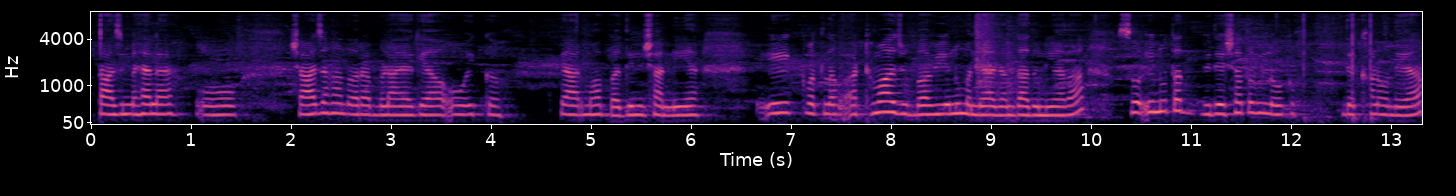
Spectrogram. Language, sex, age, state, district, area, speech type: Punjabi, female, 30-45, Punjab, Shaheed Bhagat Singh Nagar, urban, spontaneous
